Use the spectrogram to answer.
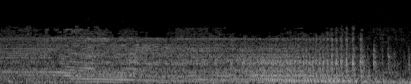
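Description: A moped engine running: a continuous buzzing drone with tonal overtones, holding at a fairly steady, moderate level throughout.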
